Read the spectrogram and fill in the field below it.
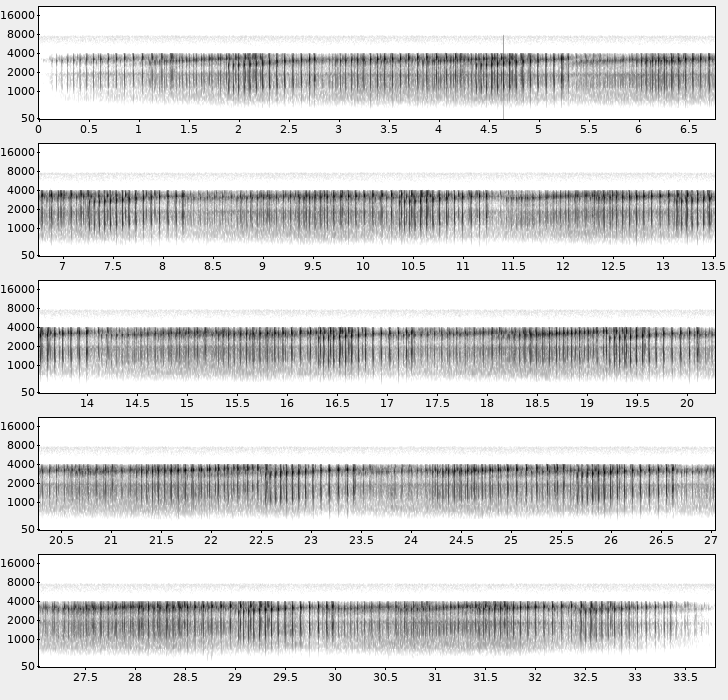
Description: frog, Call a "thumbnail raking a plastic comb" (from low to high pitch); noticeably faster pulse rate; Pseudacris maculata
